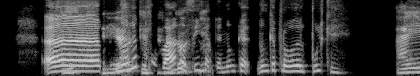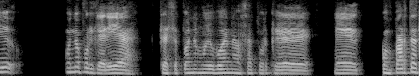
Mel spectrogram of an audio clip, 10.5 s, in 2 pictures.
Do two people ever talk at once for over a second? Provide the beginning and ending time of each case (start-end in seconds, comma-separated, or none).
0.8-2.4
